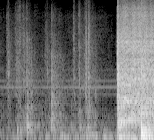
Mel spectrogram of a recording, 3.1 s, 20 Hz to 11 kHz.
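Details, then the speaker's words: Renault 5 GT Turbo, first start: quiet clicking, then loud cranking that sputters without running. The trigger first-tooth angle was set to 80 instead of 50, so it won't start. "I squared it up the first tooth angle is actually 50 and I had it set at 80 hence it wouldn't run"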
